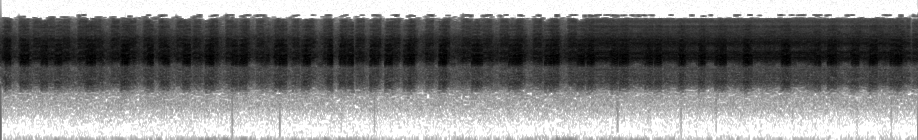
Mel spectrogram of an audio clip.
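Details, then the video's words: In a Greek pine forest at midsummer, many cicadas sing together, a loud piercing buzz with quick uneven pulsations, unbroken from start to finish. "Cicadas singing in midsummer - Nature sounds from the Greek fauna - Sounds of cicadas"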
